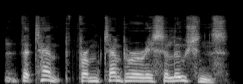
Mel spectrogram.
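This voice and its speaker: A man's voice: a little high, moderate pace, no room sound, clean studio sound, voice pushed up, close to an everyday voice. A man reading an audiobook, voicing a nervous young woman temp in a quavering voice.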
